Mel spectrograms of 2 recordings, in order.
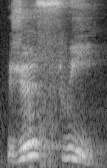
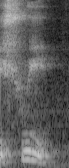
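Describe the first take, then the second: First: Both words are pronounced fully and separately. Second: The words are squeezed into one short syllable. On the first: This is the standard form. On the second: This is casual street speech.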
